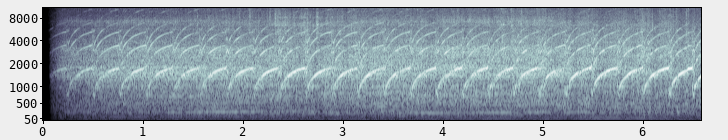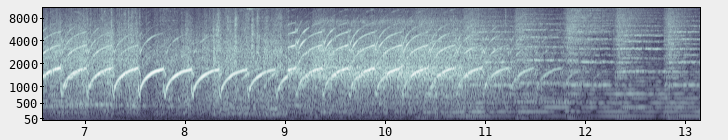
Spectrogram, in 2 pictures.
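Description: Electronic siren yelping in fast repeated pitch sweeps, about five a second, over low background music; the siren fades out near the end.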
